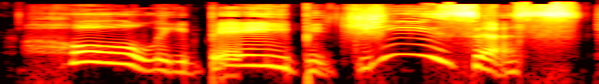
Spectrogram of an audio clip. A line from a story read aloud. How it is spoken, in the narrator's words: moaned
